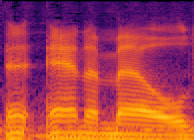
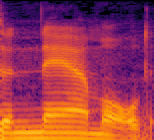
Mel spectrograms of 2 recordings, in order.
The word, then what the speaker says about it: enameled: I also found that I would say Anna meld I regret it so much and I pronounced it wrong I'm not not I no no you're infected get away from me probably shouldn't have been that harsh all right come on it's enameled it's enameled glass enamel glass I I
